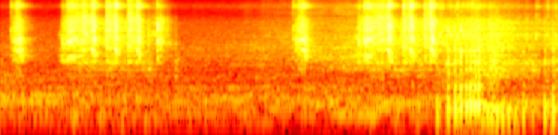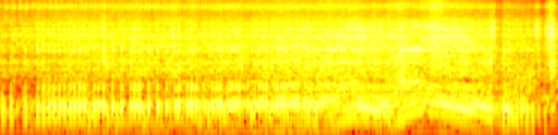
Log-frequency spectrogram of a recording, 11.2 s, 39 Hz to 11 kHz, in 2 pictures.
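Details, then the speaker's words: Shogun 125 motorcycle, electric start, rough uneven clattering idle almost like connecting-rod knock; it was actually a loose nut, quiet after fixing, so rod replacement was avoided. "Suaranya berderak, hampir seperti bunyi ketukan batang besi."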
